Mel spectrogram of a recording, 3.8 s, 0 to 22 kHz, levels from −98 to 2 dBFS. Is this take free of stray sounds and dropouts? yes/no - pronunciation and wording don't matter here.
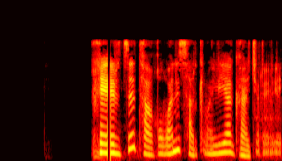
no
